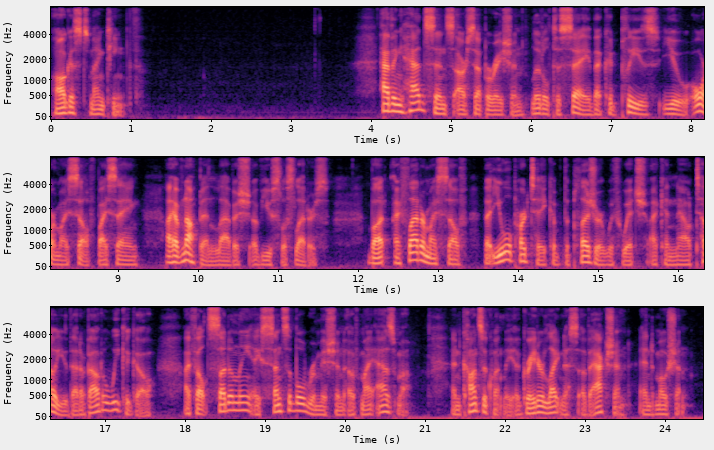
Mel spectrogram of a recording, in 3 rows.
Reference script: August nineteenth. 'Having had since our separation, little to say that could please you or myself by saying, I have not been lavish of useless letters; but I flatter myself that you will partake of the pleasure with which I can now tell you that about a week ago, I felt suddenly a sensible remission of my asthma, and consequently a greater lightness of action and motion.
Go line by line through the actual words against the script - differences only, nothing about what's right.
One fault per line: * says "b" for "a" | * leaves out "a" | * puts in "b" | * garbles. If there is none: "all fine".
all fine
